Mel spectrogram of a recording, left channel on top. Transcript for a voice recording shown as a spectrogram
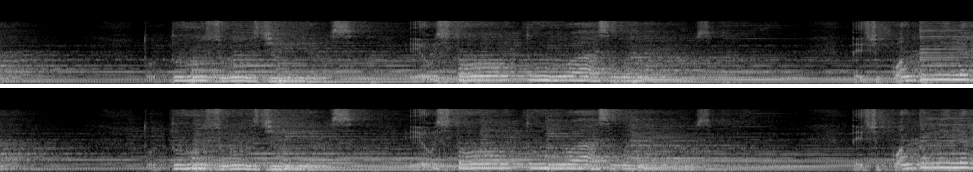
Todos os dias eu estou em tuas mãos. Desde quando me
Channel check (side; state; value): both; normal; correlation 0.78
